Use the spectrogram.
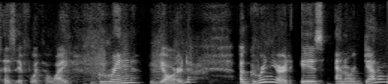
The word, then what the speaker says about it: Grignard: First of all, grineyard is spelled like this, but it is pronounced as if with Hawaii. Grinyard.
